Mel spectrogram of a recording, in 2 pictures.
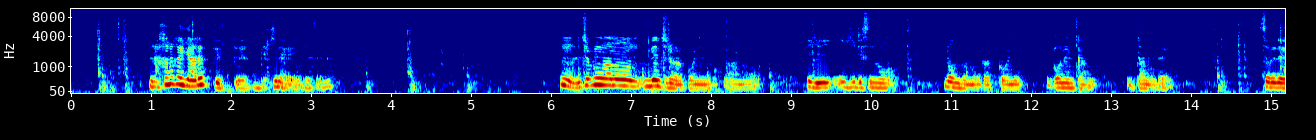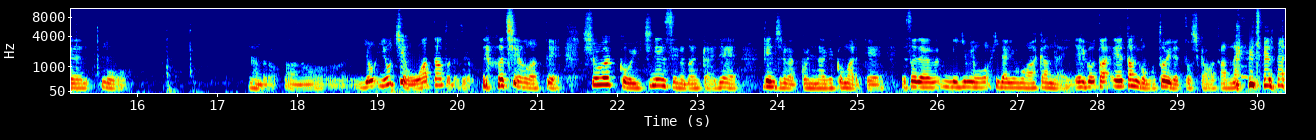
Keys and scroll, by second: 0.4 ctrl+z, 6.3 ctrl+z, 7.1 ctrl+z, 7.9 ctrl+z.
